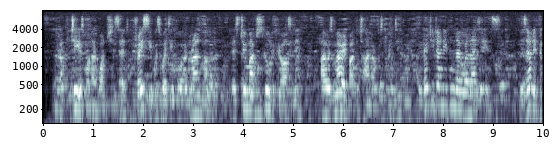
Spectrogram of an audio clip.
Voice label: test male live rec; SiSEC11; underdetermined

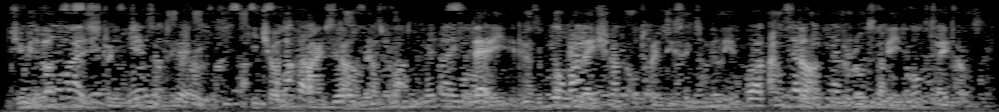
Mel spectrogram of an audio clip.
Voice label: male liverec 250ms 5cm; SiSEC08; SiSEC underdetermined

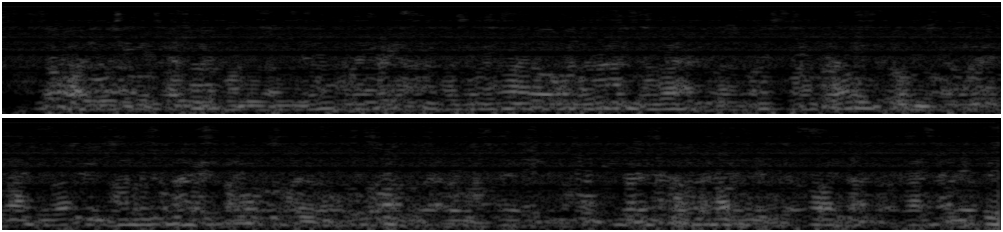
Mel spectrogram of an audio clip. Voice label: male live rec 250ms 1m sim; SiSEC11; underdetermined

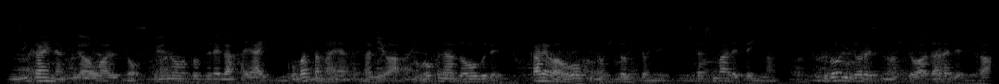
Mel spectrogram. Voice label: male liverec; SiSEC11; underdetermined

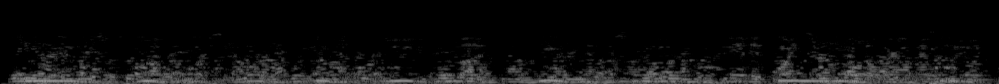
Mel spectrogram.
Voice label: male; SiSEC08; SiSEC underdetermined

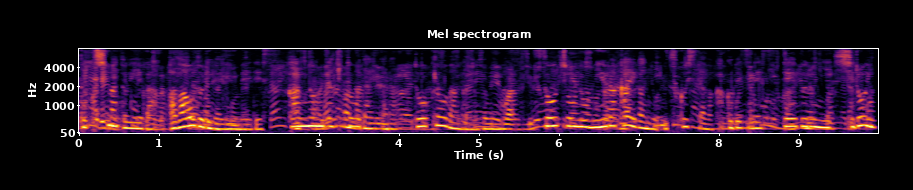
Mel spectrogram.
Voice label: female inst

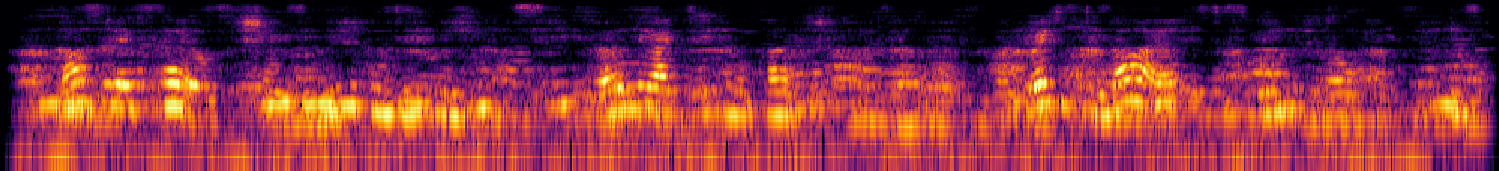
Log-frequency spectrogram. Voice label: test female live rec; SiSEC11; underdetermined

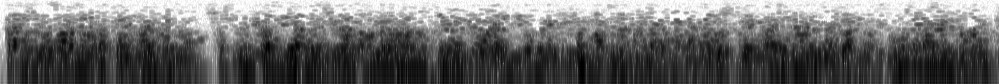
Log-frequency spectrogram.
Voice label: male synthconv

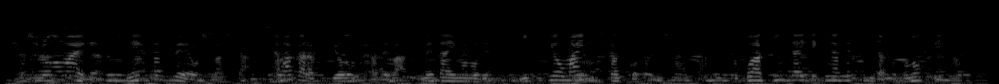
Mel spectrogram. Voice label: test male live rec; SiSEC11; underdetermined

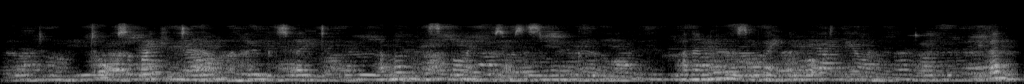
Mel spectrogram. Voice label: female4 380ms 5cm, underdetermined; SiSEC11

